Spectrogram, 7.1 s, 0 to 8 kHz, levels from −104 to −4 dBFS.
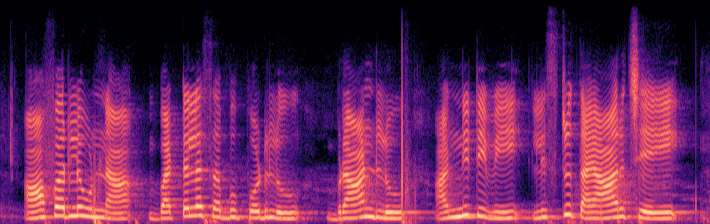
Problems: background sounds at intervals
